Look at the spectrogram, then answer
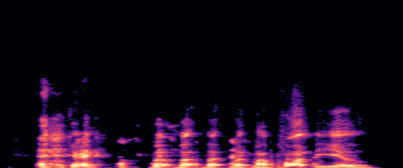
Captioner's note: laughs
